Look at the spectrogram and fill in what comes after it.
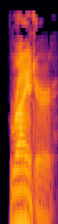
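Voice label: "writer", American English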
